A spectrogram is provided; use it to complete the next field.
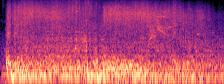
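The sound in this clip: A grenade explodes inside a tank: a loud, dense rumbling boom fills the whole clip, holding steady before easing slightly toward the end.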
